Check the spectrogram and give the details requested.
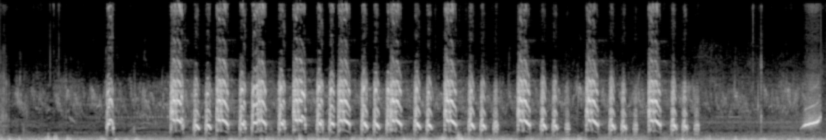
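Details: Grey francolin, known as irani teeter, calling: a long, fast series of loud, ringing, harsh repeated notes lasting about six seconds, over a low background rumble, with a brief rising whistle at the end.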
